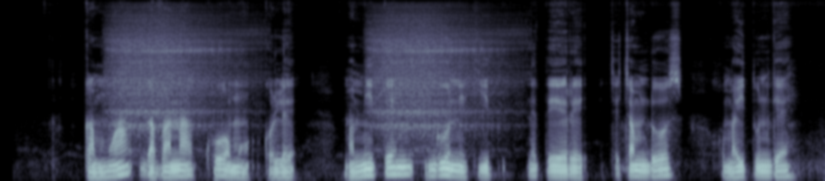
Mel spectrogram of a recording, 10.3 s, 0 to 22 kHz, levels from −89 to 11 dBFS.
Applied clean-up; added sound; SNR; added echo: none; Engine starting; 14 dB; none.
